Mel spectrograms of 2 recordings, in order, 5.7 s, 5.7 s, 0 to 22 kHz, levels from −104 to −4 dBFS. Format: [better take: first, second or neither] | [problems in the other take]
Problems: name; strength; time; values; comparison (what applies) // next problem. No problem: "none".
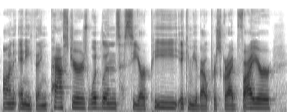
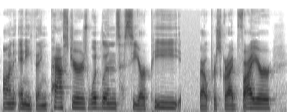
first | audio cutting out; at 3.5 s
